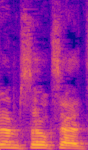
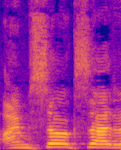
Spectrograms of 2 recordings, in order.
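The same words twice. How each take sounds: First: Said in the usual way. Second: High, bouncy with a lift on so; excited. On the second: Real, not acted. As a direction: gush about it.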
